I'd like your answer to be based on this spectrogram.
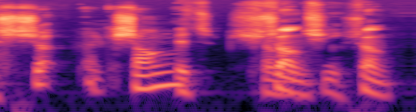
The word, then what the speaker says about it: Shang-Chi: Shang-Chi. Okay. – It's like Sean, but with a G.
